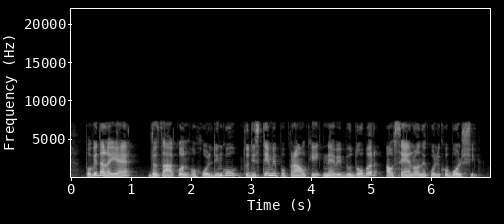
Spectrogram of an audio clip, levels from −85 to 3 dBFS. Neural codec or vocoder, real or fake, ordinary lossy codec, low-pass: none; real; MP3, 64 kbps; 7.2 kHz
